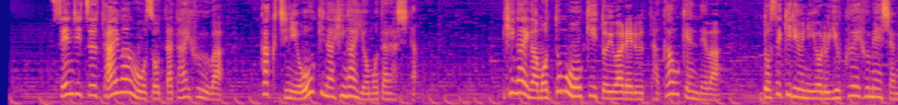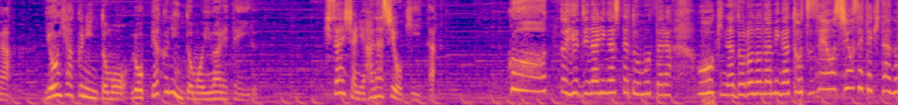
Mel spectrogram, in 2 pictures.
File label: voice over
